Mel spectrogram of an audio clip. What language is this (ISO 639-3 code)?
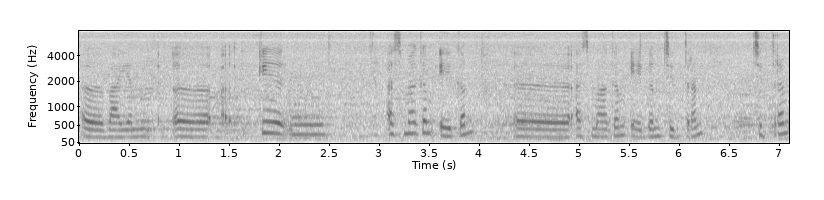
san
